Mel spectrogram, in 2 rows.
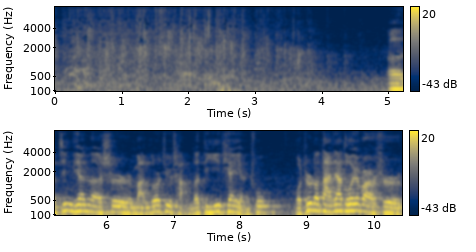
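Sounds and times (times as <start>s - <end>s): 
theater audience applause: 0.0s - 4.6s
speech: 5.0s - 10.4s.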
